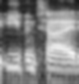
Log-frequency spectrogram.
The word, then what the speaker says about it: Eventide: It is a tribute to the Eventide H9. – All right. That's a correct pronunciation, Eventide. I'm like, is it a vent? Is it tide?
